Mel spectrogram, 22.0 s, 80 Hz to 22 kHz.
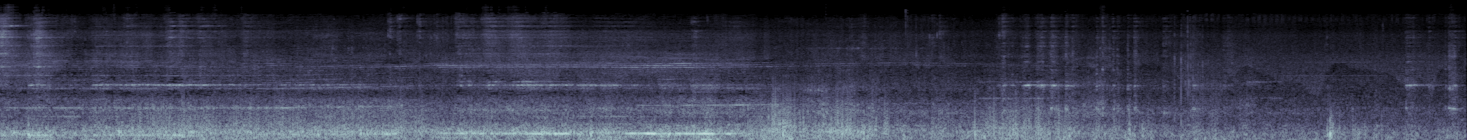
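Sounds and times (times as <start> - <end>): thin high tones: 0.0 - 11.9
tram rumbling with hum: 0.0 - 22.0.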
